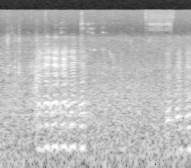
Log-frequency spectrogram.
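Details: Goat heard in a village one morning while the herd heads out to pasture: a low, wavering, quavering bleat lasting under a second, then a shorter fainter one, set against steady rustling background noise.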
